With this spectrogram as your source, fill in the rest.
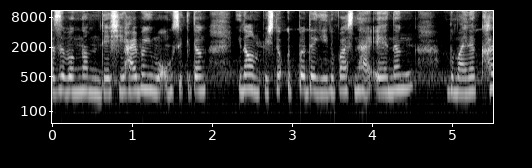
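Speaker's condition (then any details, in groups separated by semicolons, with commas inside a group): No condition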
